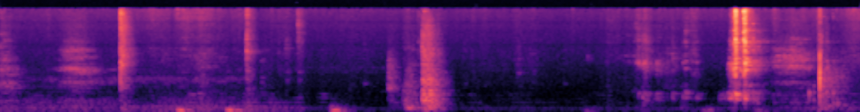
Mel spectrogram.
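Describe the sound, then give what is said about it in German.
Glass and dishes clink and knock in a string of sharp, irregular taps and clatters as a fresh glass jar is taken out in a kitchen for sourdough starter, some louder bursts standing out, with no one talking. “Ich habe hier ein frisches Glas.”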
